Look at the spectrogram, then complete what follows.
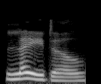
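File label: "ladle", English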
